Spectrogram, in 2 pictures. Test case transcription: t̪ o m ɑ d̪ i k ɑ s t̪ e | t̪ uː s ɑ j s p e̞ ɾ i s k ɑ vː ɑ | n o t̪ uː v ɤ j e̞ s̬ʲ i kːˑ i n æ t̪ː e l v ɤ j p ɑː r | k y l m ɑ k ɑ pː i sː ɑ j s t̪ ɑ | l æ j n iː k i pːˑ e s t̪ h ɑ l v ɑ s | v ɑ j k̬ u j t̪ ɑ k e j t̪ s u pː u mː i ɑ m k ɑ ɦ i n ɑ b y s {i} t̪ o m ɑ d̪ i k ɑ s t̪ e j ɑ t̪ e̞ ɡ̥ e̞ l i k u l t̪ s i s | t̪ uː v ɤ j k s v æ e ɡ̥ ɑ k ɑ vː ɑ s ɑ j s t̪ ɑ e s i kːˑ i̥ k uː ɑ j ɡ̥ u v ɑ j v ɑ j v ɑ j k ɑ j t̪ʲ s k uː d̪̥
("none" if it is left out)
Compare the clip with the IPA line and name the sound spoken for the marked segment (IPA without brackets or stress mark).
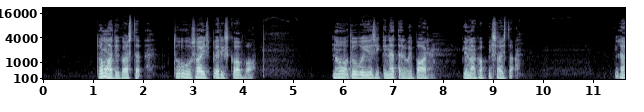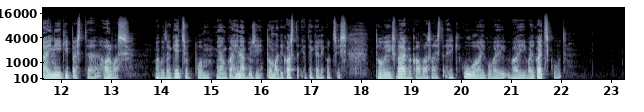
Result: i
